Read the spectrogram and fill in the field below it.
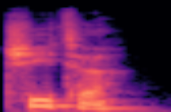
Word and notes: cheetah: British English

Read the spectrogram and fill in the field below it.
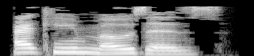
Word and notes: ecchymoses: British English

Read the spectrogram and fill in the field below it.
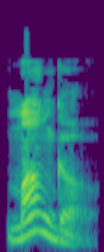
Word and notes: mongo: British English

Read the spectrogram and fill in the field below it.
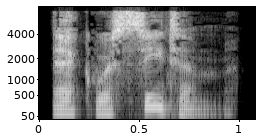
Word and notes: equisetum: British English

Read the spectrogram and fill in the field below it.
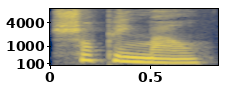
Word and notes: shopping mall: British English

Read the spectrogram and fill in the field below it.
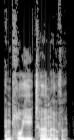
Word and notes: employee turnover: British English

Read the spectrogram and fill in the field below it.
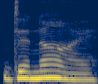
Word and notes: deny: American English

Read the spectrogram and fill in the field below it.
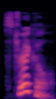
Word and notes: strickle: British English

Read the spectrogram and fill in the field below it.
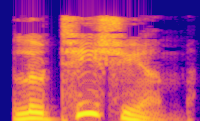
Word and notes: lutetium: British English

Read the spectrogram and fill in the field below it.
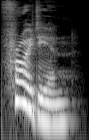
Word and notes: Freudian: British English

